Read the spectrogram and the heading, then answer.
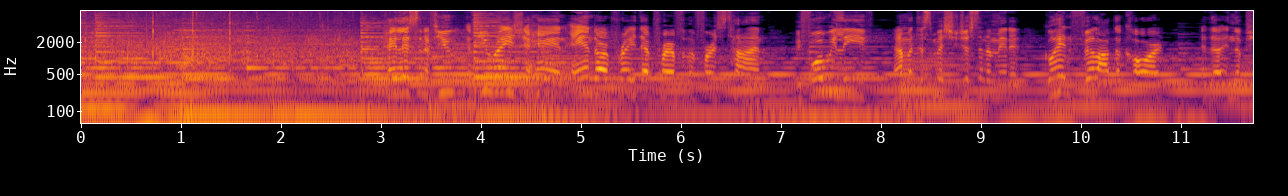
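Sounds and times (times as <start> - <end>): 
audience applause: 0.0 - 4.4
speech: 3.1 - 11.7.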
